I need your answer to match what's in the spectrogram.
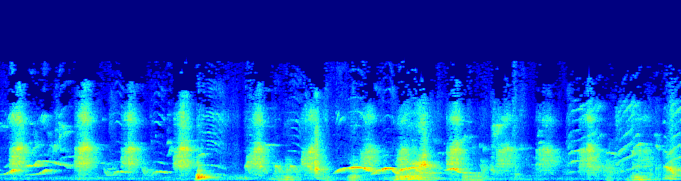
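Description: White-cheeked laughingthrushes chatter harshly and throw in slurred whistles while competing over food.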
